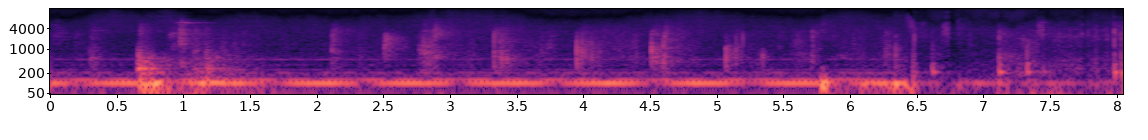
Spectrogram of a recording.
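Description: A door opens inside a house at night, then footsteps follow in a steady run of soft thuds over a constant low hum.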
